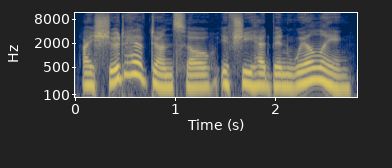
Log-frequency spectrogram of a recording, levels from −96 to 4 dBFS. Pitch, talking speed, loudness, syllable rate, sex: 190 Hz, 215 wpm, -17 LUFS, 4.3 syllables/s, female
